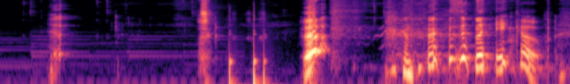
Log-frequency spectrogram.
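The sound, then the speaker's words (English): A few sharp, abrupt hiccups spaced out over several seconds, followed by a stretch of voiced sounds from a person. “A little hiccup.”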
